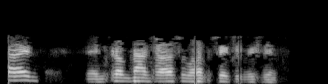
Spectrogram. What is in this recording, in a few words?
Light Rail Emergency, scanner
